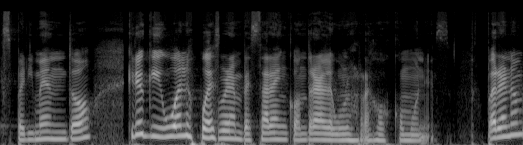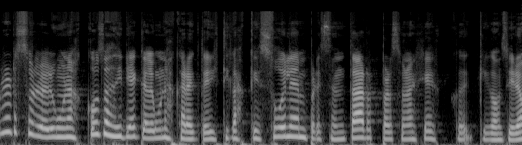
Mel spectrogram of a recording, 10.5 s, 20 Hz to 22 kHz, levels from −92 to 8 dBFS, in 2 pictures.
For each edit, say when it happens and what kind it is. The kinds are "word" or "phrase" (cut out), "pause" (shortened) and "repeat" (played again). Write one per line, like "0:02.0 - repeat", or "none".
0:01.2 - pause
0:02.2 - word

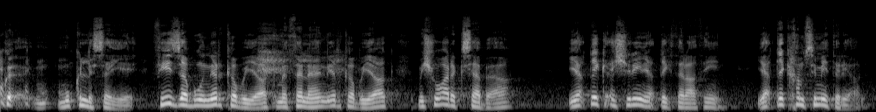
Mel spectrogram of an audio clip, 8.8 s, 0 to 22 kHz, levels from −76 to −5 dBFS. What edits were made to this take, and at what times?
0:01.4 - pause

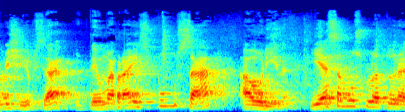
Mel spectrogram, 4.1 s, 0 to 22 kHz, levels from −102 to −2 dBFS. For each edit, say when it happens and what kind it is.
0:01.1 - word

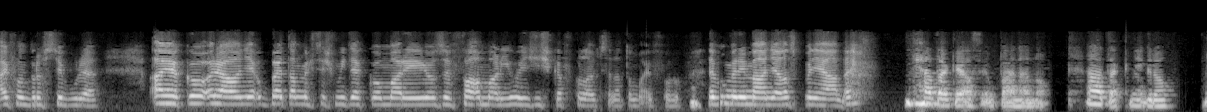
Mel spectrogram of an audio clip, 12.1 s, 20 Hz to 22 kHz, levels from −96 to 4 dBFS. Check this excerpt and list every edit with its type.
none

